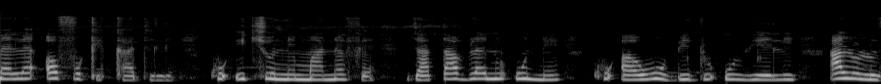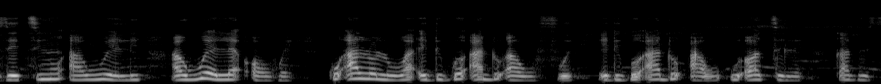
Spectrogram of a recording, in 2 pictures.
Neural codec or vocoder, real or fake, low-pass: none; real; 9.9 kHz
